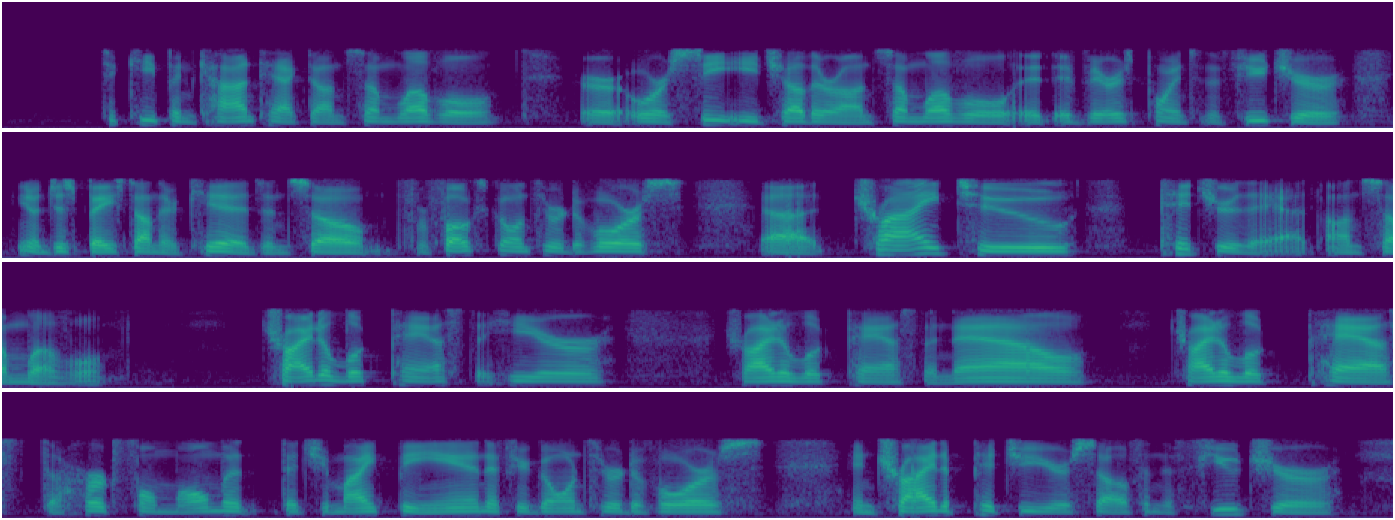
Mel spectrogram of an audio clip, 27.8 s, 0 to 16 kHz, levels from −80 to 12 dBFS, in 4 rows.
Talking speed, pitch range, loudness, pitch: 180 wpm, 100-110 Hz, -28 LUFS, 105 Hz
